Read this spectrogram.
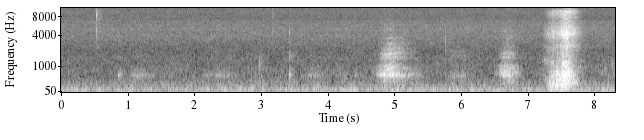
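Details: Male, induced sneeze: quiet breathy build-up sounds, then one forceful, wet, explosive sneeze in a small quiet room; sneezing.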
